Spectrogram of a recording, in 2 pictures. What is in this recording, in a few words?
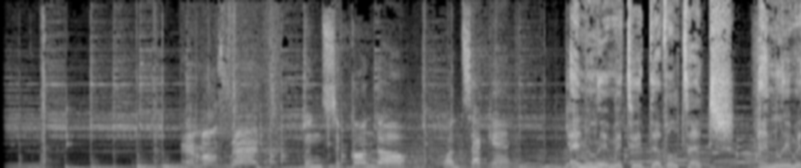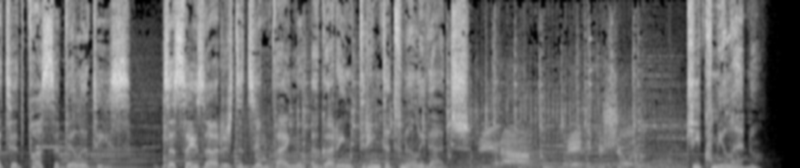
Spot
